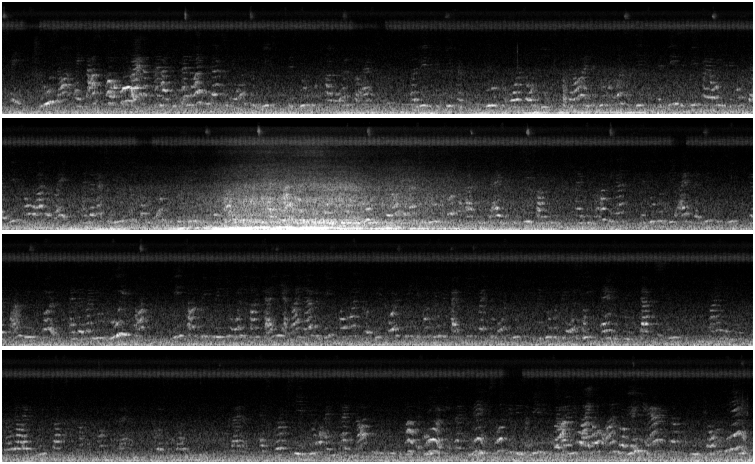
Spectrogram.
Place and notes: one minute for this corner: Kersnikova ulica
